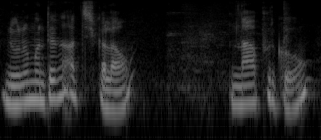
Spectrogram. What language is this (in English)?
Bodo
